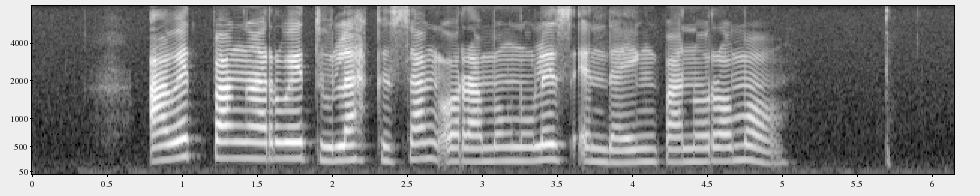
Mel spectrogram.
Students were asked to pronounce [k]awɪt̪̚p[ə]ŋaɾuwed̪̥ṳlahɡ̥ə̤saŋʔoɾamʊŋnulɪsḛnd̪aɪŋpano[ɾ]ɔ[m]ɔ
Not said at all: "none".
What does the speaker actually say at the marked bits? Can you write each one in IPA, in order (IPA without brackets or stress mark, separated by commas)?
ʔ, a, ɾ, m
